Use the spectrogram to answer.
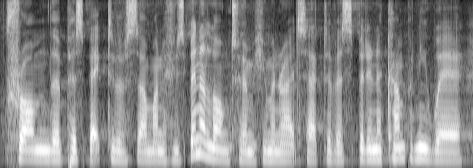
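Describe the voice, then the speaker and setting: This is a company human rights director, a middle-aged woman, offering prepared remarks off the cuff on a policy forum panel. She has a deep voice and a steady tone, choosing formal words at a measured, halting pace. She sits in a large indoor conference hall with a desk gooseneck microphone close by.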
